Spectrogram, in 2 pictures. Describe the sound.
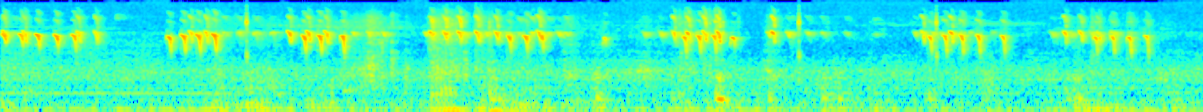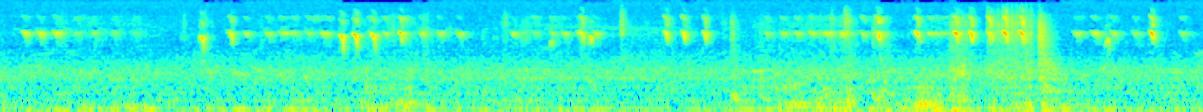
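A female songbird sings and calls while feeding her nestlings at the nest. Bright, high chirps and short song phrases repeat many times at a steady, busy pace over a constant outdoor background.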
